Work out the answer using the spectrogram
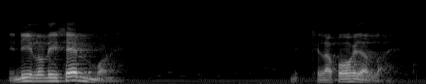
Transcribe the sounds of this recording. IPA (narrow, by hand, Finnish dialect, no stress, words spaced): ni niːlː oli semːone ni sielːæ pohjɑlːɑhelːɑ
